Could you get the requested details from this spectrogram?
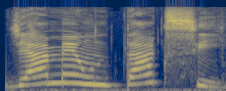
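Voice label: call a taxi, spanish, female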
